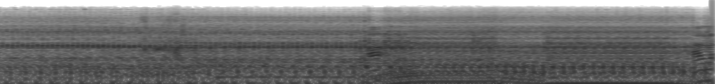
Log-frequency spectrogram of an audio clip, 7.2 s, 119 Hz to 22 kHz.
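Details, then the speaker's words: Cockshutt 1255 FWA diesel tractor, 6,213 hours, just hauled home from auction and possibly leaking fuel at the pump's top gasket: idle wavers and stumbles into a flutter; owner suspects it's running out of fuel. "I thought I heard it flutter. I bet it's out of gas."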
